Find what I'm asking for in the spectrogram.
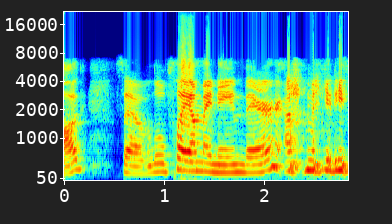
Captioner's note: laughs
